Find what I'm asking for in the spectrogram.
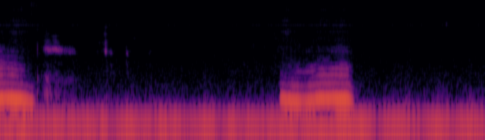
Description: Out of the cats I have, Chowder snores the loudest when he's having a good nap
